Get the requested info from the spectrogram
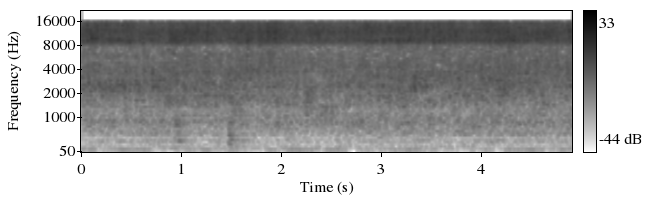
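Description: Chicken pieces frying in oily spice paste in a non-stick pan, sizzling steadily while being stirred with a plastic spatula: the chicken is being browned (kosha) in the masala.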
